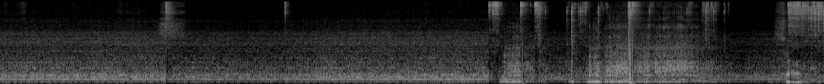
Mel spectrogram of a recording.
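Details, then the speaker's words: Diesel starter on bench with solenoid bypassed: low steady motor hum, then rough scraping bursts from about five seconds in; slow dragging spin, owner suspects worn bearings, solenoid also partly at fault. "part of it is the solenoid. Oh yeah, sounds like bearings in here."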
